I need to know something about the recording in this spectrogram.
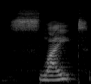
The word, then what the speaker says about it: slight: Note that GH will be silent in these words, just like it is in most English words. So we have height, slight.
